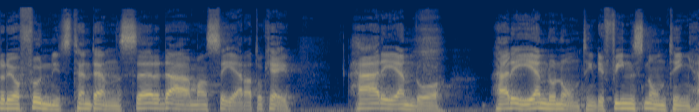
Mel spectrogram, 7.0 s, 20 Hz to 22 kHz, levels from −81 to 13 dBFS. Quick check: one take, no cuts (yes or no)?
yes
